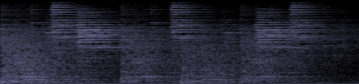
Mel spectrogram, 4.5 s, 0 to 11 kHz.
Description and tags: industry smack
Industrial ambience created on the Korg M1.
